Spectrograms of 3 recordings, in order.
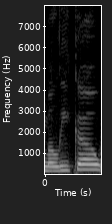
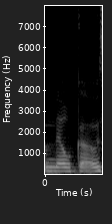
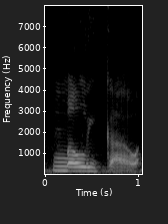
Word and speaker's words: Maliko: and I'm like, no, it's not Milko, Sophia, it's Maliko. At least I think that's how it's pronounced.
